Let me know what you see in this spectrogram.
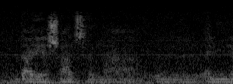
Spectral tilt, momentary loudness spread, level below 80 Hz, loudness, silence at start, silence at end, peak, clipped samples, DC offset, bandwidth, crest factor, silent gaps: -2.5 dB/octave; 13 LU; -56 dBFS; -40 LUFS; 0 s; 0 s; -20 dBFS; under 0.1%; under 0.1%; 16.5 kHz; 22 dB; none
